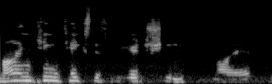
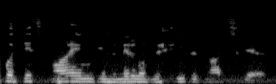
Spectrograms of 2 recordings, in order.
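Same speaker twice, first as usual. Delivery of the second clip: ordinary talk, nothing marked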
